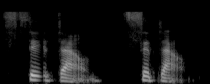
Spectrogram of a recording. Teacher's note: huruf t-nya ditahan Sambungkan ke D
